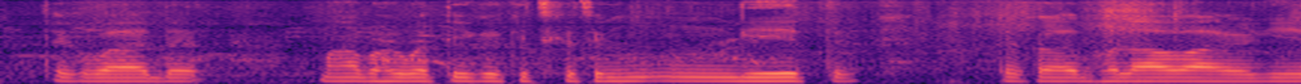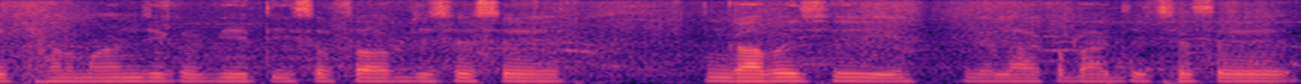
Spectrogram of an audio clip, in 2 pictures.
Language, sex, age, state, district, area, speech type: Maithili, male, 18-30, Bihar, Darbhanga, urban, spontaneous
